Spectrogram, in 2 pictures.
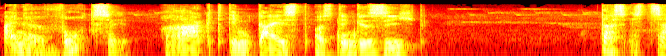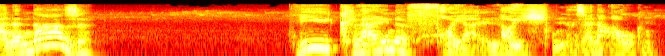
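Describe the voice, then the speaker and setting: Very slow, expressive male storyteller. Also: lowish voice. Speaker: audiobook narrator. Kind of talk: scripted children's story narration.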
